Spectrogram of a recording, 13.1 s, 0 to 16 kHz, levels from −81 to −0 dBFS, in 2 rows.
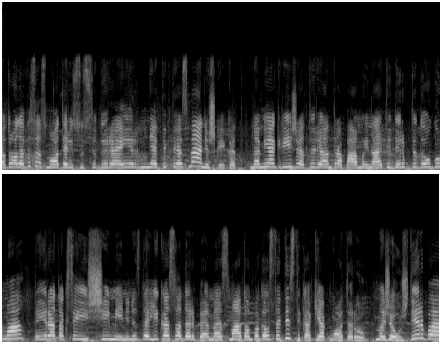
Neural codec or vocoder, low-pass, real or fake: none; 10.8 kHz; real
